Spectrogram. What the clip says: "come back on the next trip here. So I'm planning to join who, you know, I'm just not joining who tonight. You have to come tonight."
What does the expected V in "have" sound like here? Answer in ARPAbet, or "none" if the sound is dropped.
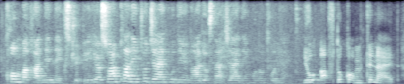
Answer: F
